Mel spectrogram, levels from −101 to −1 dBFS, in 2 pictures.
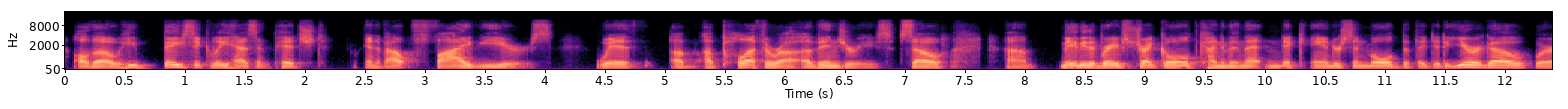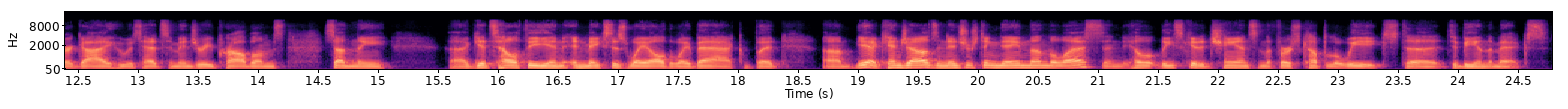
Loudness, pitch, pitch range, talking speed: -19 LUFS, 115 Hz, 105-130 Hz, 205 wpm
